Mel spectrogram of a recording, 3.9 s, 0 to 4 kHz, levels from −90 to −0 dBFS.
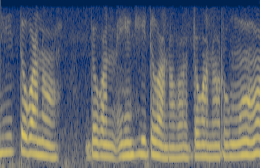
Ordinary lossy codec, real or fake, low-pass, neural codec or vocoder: none; fake; 3.6 kHz; vocoder, 22.05 kHz, 80 mel bands, WaveNeXt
